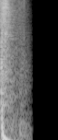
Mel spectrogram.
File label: clap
